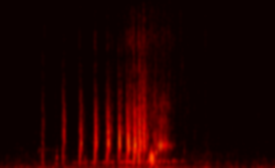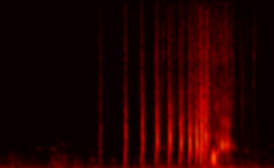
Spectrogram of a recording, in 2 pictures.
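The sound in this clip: Diving ducks quacking in two bursts of rapid, accelerating calls, each a run of sharp nasal quacks that quickens and ends in a louder honk, separated by a quieter pause.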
